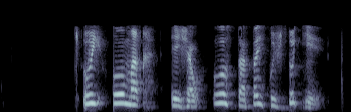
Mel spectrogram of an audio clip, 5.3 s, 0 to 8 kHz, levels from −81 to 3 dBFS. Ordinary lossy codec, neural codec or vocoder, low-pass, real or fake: AAC, 16 kbps; codec, 16 kHz, 4 kbps, X-Codec, HuBERT features, trained on LibriSpeech; 7.2 kHz; fake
